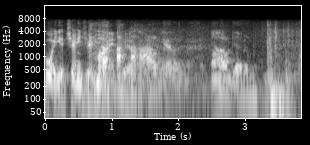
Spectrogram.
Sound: laughs

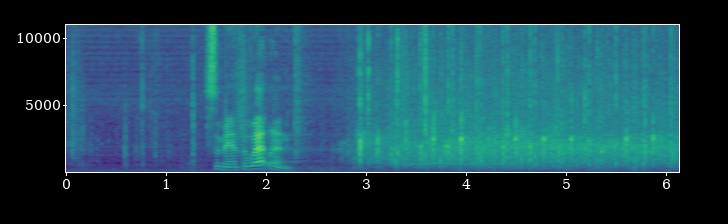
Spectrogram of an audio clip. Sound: audience clapping

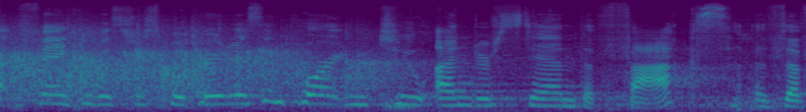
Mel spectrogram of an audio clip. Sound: applause

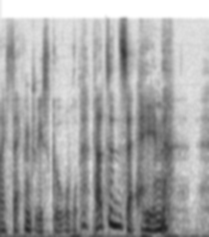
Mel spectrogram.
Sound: laughing

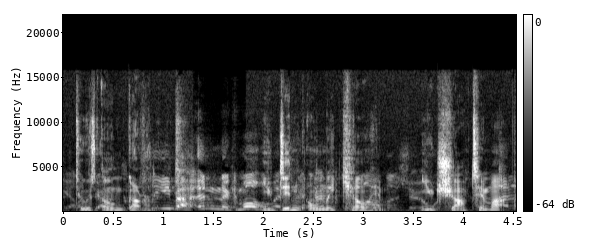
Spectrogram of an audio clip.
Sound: through translator

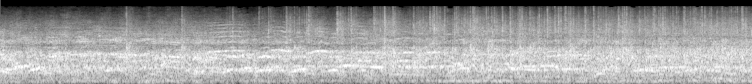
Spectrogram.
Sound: audience clapping

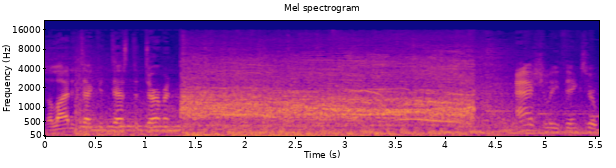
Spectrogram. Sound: audience yells

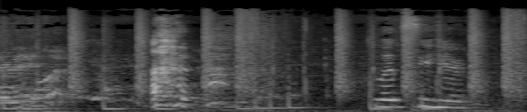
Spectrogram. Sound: Jinger laughs

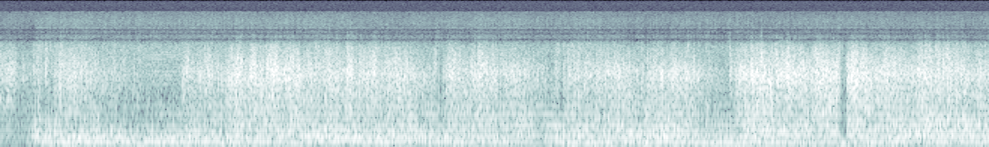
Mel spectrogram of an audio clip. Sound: artillery booming; dramatic music

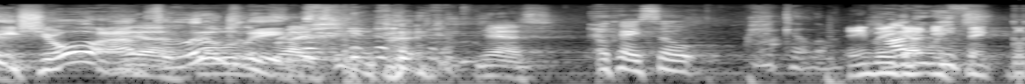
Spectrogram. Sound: laughter

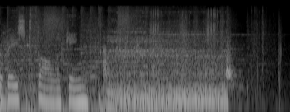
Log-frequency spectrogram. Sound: groaning

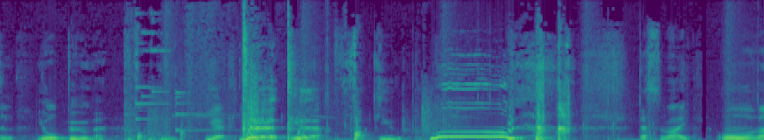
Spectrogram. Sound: laughs

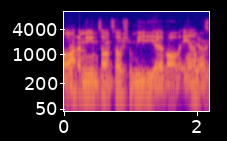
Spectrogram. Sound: chuckling

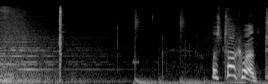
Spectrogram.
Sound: dramatic music; gun clicks

